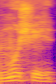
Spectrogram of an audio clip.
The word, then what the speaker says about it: Muxi: también tienen la incomodidad que Mushi suena como si fuese Sushi pero se escribe con x entonces muxi Entonces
